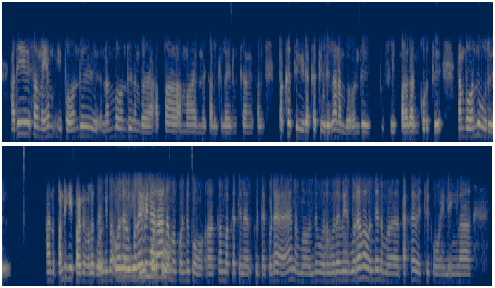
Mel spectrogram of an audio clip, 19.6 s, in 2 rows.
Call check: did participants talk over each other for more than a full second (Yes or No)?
Yes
